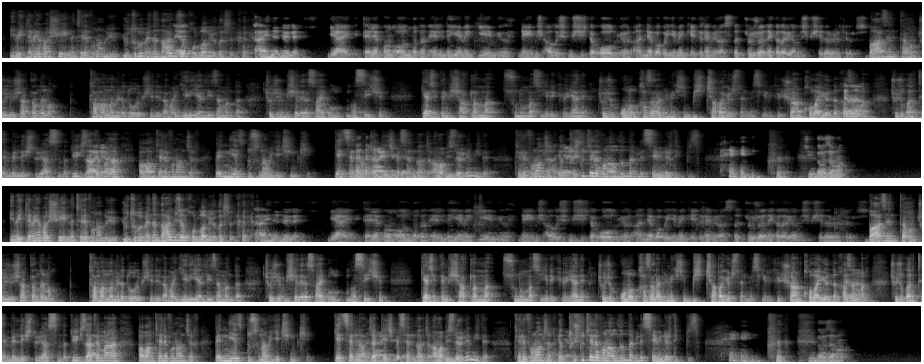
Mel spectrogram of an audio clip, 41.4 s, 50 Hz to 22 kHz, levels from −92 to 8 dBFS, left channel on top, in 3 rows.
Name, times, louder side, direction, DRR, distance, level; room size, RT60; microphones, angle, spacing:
voice 1, 0.1-3.8 13.0-14.6 15.1-17.4 17.7-19.6 20.1-26.8 27.1-29.3 29.7-30.5 30.8-32.2 32.6-34.9 35.3-38.0 39.1-39.7, right 4 dB, 80° right, 0.4 m, -28 dB
voice 2, 3.8-4.5 4.9-13.0 26.4-26.8 28.9-29.3 32.9-33.7 35.7-36.3 38.4-39.0 39.7-40.2, left 4 dB, 55° left, 0.4 m, -33 dB
3.2 x 2.6 x 2.3 m
head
